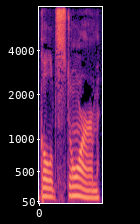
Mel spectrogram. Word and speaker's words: Goldsturm: And this one, the most popular and wildly popular cultivar is called Gold Storm, or is spelled Goldsturm, S-T-U-R-M.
